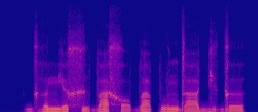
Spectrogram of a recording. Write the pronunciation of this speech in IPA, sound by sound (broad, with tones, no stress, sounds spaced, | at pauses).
ɡʱ ə˧˥ mʲ œ˧˥ x ɨ˨˩ b a˧˥ x ɔ˨˩ b a˧˥ p u˧˥ n d a˨˩ bʲ ɨ˧˥ ɡ ə˨˩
